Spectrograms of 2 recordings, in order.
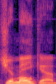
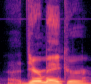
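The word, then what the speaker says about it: D'yer Mak'er: the song is jamaica in the uk the song was pronounced jamaica but in america the song was always mispronounced either referred to as deer maker or a dire maker i mean i'll admit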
